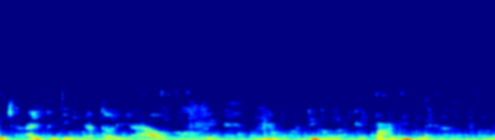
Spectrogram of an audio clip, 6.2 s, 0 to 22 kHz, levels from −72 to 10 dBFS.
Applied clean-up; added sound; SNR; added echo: classical method WPE with log-MMSE.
